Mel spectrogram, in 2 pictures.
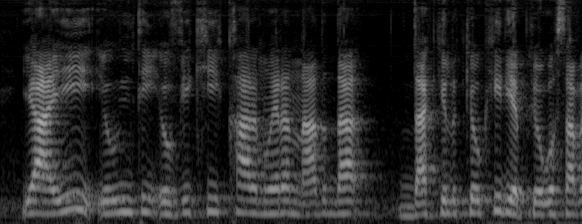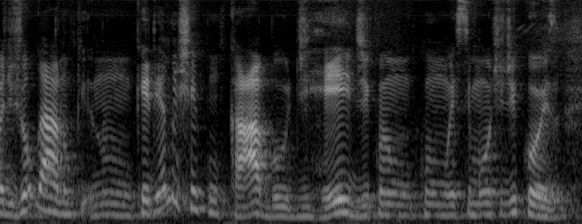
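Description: A man speaks with a bright, sharp tone at a fairly high pitch. His pace is fairly quick and his pitch variation ordinary. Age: 20s. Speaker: street vendor and entrepreneur. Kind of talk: interview storytelling.

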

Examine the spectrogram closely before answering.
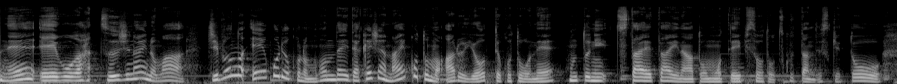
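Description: A fairly quick pace with hardly any pauses. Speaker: podcast host. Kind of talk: casual chat. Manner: relaxed, laughing.

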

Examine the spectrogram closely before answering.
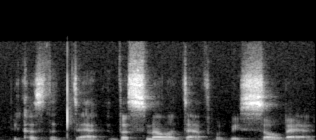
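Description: In a Chicago accent, a man talks with a dark, mellow tone. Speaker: podcast co-host or guest. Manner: casual, conversational storyteller.

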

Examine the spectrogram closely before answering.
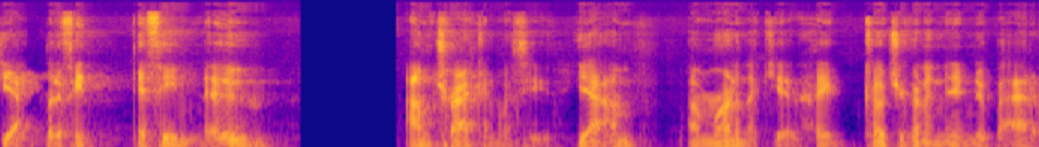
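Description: A man's normal speaking voice, fairly low-pitched, at a moderate pace with lively intonation. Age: 30s. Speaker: umpire and podcast co-host. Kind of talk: casual chat.

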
